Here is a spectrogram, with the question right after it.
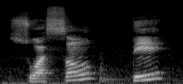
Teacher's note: there will be a liaison between the T and the ET. So it will create T, E accent aigu.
